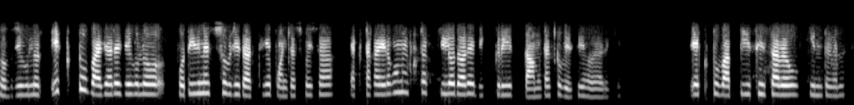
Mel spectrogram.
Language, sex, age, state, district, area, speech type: Bengali, female, 45-60, West Bengal, Jhargram, rural, conversation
